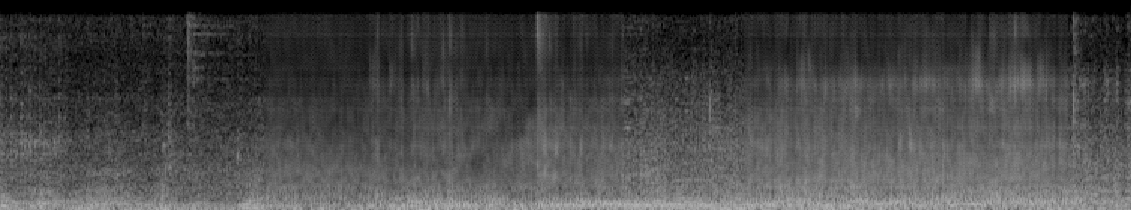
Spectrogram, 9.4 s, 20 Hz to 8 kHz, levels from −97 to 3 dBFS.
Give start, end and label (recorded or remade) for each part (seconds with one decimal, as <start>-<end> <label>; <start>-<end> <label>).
0.0-2.2 recorded; 2.2-5.2 remade; 5.2-6.2 recorded; 6.2-8.9 remade; 8.9-9.4 recorded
